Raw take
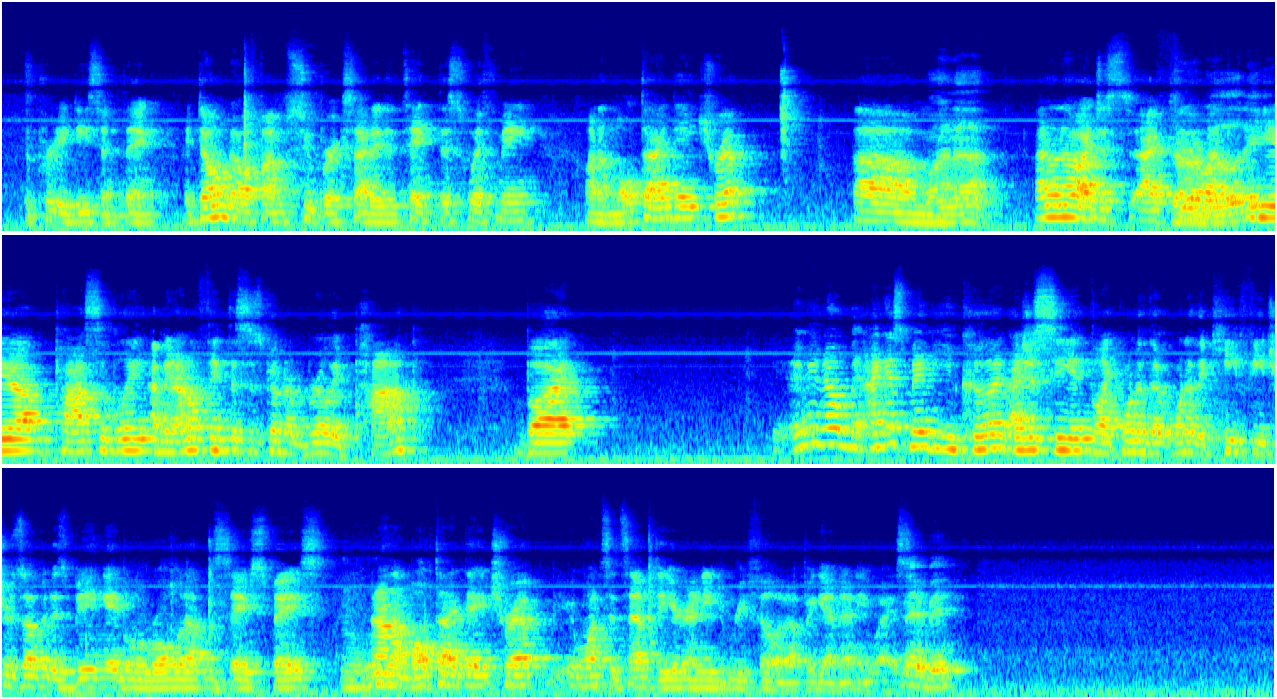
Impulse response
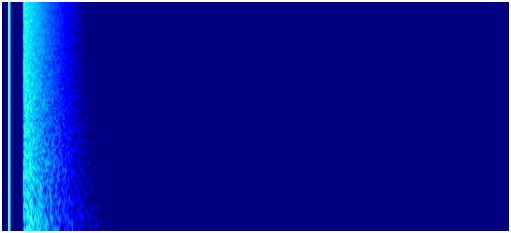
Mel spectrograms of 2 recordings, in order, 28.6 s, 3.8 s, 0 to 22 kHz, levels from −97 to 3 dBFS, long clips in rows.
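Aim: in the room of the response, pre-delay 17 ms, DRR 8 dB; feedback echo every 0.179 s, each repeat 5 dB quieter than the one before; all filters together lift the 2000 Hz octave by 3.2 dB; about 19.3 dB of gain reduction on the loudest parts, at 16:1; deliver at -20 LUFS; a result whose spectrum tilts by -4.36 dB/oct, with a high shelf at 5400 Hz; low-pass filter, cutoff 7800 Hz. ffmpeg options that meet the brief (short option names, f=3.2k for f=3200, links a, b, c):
-filter_complex "[0:a]lowpass=7.8k,equalizer=f=2k:t=o:g=3.5,highshelf=f=5.4k:g=8,acompressor=threshold=-34dB:ratio=16,aecho=1:1:179|358|537|716|895|1074|1253:0.562|0.315|0.176|0.0988|0.0553|0.031|0.0173,asplit=2[a][b];[1:a]atrim=start_sample=2205,adelay=17[c];[b][c]afir=irnorm=-1:irlink=0,volume=-8.5dB[d];[a][d]amix=inputs=2:normalize=0,volume=17dB"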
